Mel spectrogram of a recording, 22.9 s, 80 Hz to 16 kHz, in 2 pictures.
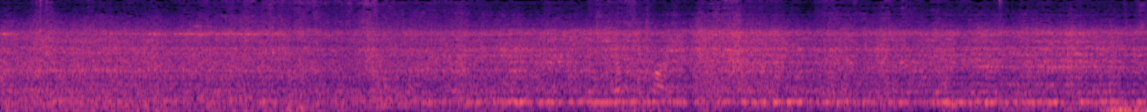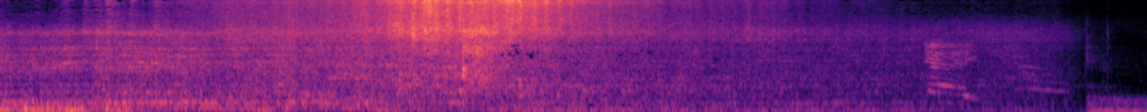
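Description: Heritage passenger train running through the station behind a 422 class diesel-electric locomotive: a steady engine note and the rumble of wheels on rail as the locomotive and carriages pass close by. About 16 seconds in, a loud hiss rises as the 36 class steam locomotive at the rear goes past, then the sound fades away.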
